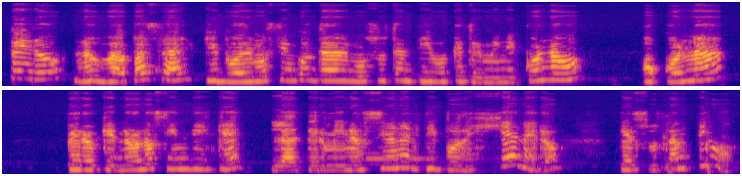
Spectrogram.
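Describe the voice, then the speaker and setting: A woman with a bright, slightly high voice walks a child through a grammar lesson. She is patient and stretches each example word slowly. The sound is dull and lo-fi. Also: lively intonation. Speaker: teacher. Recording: dull lo-fi recording.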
